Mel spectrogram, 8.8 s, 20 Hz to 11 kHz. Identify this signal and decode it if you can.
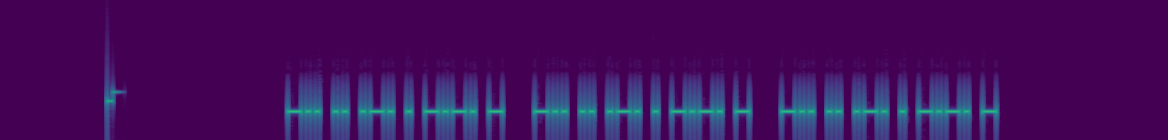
Morse code, heard as a keyed tone, about 34 wpm, 700 Hz. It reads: DIRECT DIRECT DIRECT
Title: Top 500 Words Repeated 35wpm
